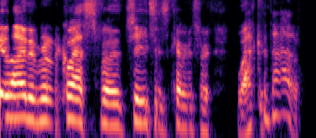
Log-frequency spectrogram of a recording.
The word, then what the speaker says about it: Cheatahs: from a band called cheaters all right and it's not spelled like the animal it's ch h c h e a t AHS okay um yes gas um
